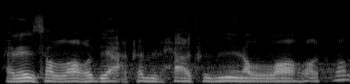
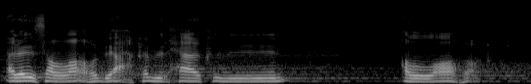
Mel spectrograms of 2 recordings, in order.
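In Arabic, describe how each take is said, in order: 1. يتصل التكبير بالتلاوة بلا وقفة. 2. توجد وقفة قصيرة قبل التكبير. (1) "لا يصل التكبير بالقراءة" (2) "يقف هنا وقفة قصيرة جدا"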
